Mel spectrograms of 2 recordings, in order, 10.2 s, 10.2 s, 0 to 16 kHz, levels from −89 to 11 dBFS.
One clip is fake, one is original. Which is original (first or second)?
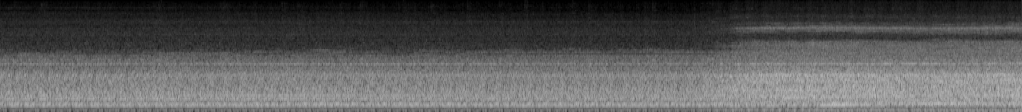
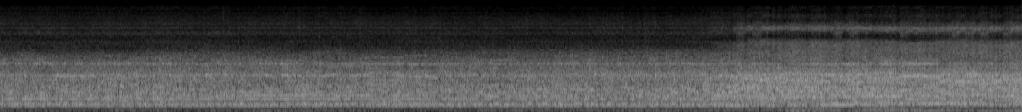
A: first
